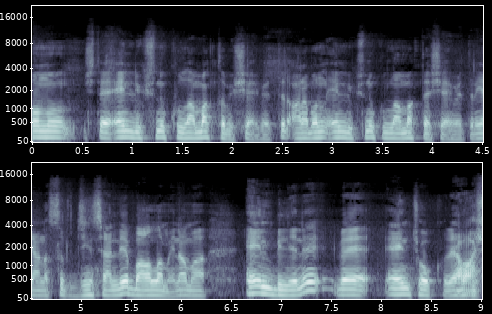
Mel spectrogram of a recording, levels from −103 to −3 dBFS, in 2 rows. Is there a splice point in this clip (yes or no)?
no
